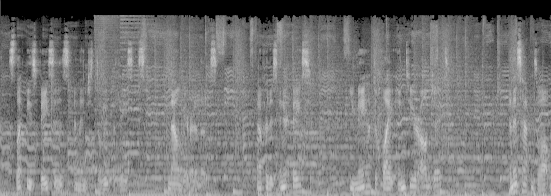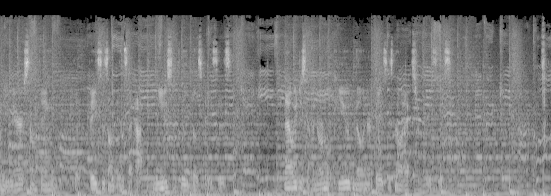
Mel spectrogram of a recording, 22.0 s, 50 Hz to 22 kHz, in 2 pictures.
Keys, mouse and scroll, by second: 0.8 right click, 2.6 x, 4.4 z, 5.8 z, 7.9 shift+f, 13.1 x, 18.7 Tab, 20.8 a.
